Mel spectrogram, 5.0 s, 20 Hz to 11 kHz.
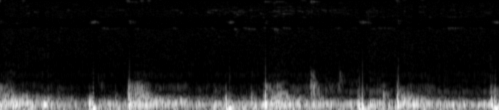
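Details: Aortic regurgitation, one of the 'Big Four' murmurs: low heart sounds at about 45 per minute with a soft blowing diastolic murmur after each second sound.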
